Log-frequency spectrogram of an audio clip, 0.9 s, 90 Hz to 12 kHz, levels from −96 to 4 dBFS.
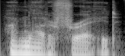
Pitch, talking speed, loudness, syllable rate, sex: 100 Hz, 190 wpm, -17 LUFS, 5.2 syllables/s, male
